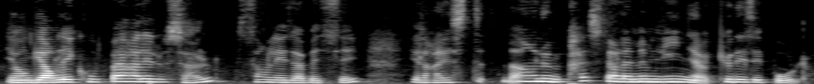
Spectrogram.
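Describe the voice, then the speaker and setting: A woman instructor calmly guiding a pilates class, cueing movements and counting, with soft whispered asides. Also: on the high side, normal speed. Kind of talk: guided exercise class instruction.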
